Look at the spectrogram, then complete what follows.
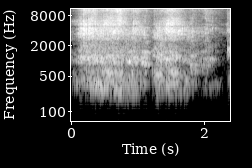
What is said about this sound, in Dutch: Senti il leone, per un periodo Firenze teneva alcuni veri leoni nelle varie piazze della città.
